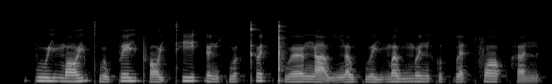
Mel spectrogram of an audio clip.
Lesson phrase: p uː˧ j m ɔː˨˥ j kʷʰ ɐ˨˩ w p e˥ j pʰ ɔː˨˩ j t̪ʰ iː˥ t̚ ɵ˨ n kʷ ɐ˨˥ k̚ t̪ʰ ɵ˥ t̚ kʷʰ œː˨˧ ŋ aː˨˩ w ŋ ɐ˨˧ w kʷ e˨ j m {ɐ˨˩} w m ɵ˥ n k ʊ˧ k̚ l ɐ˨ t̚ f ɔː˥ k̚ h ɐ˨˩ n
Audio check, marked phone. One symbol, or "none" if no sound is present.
ɐ˥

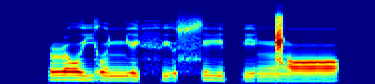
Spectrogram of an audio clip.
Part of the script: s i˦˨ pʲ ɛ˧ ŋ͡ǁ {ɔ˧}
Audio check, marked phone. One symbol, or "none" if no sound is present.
ɔ˧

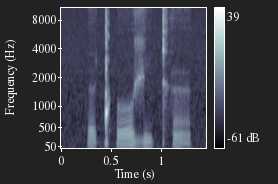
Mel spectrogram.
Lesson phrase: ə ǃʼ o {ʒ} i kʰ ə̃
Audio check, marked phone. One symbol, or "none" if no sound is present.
ʒ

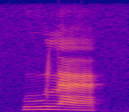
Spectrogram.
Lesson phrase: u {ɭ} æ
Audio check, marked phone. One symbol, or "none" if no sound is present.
l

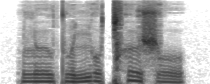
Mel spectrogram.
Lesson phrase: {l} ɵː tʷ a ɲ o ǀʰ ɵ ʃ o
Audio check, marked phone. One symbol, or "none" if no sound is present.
l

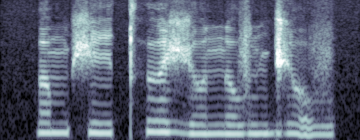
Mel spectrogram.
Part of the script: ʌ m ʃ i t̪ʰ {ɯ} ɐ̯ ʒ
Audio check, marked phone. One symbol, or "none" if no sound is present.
ɯ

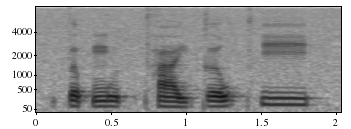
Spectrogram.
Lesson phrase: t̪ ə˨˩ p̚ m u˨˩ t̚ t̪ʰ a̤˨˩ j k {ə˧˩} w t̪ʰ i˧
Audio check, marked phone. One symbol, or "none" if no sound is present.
ə˨˦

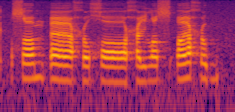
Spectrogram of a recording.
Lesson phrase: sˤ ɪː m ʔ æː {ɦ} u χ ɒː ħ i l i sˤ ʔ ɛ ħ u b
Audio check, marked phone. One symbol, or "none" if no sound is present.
ħ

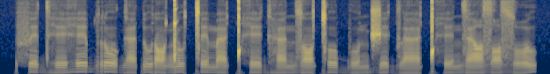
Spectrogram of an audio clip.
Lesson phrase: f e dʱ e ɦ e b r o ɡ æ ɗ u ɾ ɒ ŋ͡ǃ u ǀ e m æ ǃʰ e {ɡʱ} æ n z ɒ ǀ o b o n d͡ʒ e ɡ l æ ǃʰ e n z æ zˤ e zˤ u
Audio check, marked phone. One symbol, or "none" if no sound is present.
ɡʱ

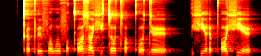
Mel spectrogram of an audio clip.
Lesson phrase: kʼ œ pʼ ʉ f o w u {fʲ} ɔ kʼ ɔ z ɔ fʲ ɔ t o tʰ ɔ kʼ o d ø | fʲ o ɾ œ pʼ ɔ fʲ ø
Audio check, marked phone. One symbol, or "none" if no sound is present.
f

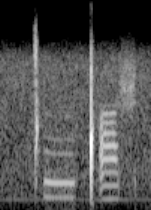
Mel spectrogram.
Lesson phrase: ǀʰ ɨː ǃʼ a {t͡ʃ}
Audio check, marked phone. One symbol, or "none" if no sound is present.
ʃ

